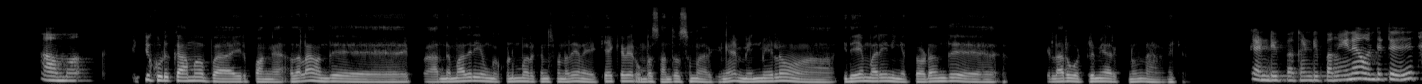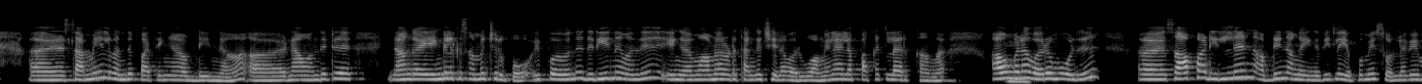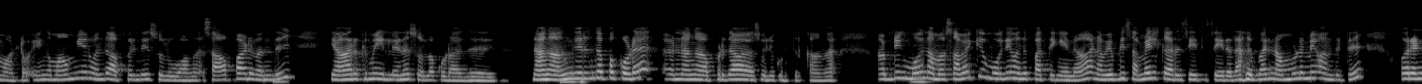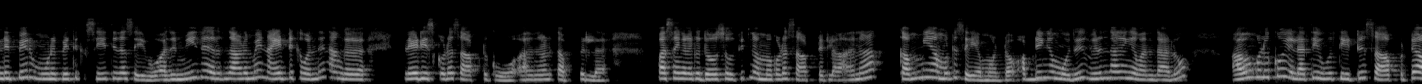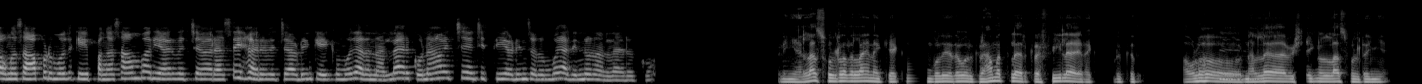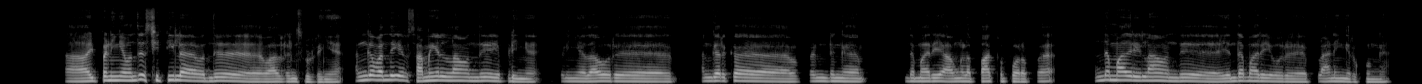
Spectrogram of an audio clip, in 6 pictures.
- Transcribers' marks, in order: other background noise; laughing while speaking: "சாம்பார் யார் வச்சா? ரசம் யார் … அது இன்னும் நல்லாருக்கும்"
- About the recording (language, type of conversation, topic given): Tamil, podcast, ஒரு பெரிய விருந்துச் சமையலை முன்கூட்டியே திட்டமிடும்போது நீங்கள் முதலில் என்ன செய்வீர்கள்?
